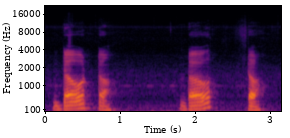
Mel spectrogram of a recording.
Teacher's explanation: मूर्धन्य व्यंजन होंगे हमारे ड और ट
